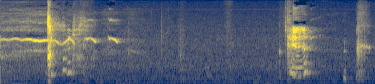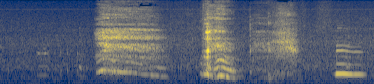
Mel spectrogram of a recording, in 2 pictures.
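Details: Infant gives about five short, deliberate fake coughs with small voiced sounds in between, a playful imitation: voluntary (fake) cough.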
